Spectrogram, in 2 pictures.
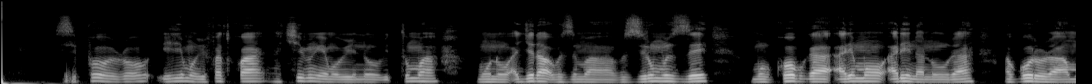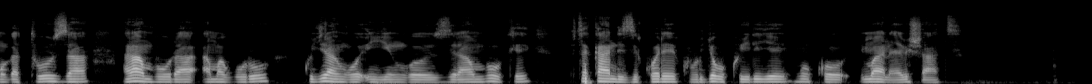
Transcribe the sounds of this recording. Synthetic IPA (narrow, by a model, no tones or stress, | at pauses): sipo̞ɾo̞iɾimuβifatkwan̥haciβmŋe̞muβiːn̥huβitumaumuːn̥huaɟiɾauβuzimaβuziɾumuze̞ | umuko̞ːbɡaʔaɾimo̞ʔaɾiːnanuɾaː | ɡoɾoɾamuɡatʰuːzaː | ɾaːmbuɾaːmaɡuɾu | kuɟiɾaŋɡo̞ʔiɲɟiːŋɡo̞ziɾaːmbukʰe̞ | esekaːndiziko̞ɾe̞kuβuɾɟo̞βukwiːɾije̞ŋ̥uːko̞imaːnajaβiʃaːt͡se̥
